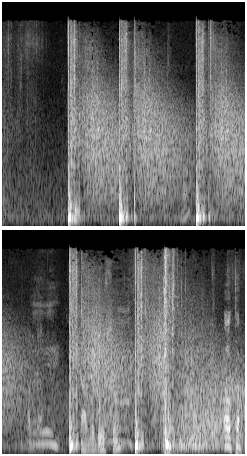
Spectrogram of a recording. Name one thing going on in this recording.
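Rifle shots crack loudly, one after another, with echoes rolling away.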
